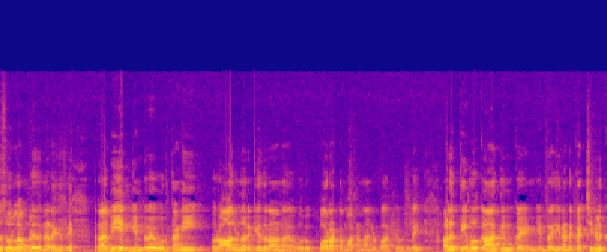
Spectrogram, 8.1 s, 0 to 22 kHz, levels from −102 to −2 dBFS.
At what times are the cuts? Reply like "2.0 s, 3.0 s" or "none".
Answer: 0.9 s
